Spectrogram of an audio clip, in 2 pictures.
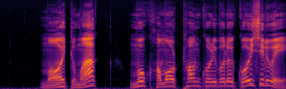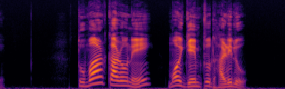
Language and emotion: Assamese, angry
